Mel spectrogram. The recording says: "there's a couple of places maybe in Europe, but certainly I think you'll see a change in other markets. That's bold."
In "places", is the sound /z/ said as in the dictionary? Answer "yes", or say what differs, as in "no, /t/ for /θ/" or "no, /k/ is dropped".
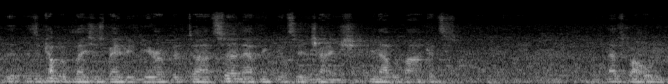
yes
